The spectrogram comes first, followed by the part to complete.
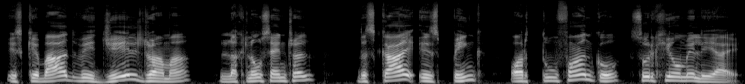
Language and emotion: Hindi, neutral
